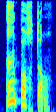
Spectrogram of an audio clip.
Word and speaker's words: important: utile horrible ok remember we don't pronounce h here horrible immense final pronounce immense important not pronounced and then remember you got this m and after consonant so it is here nasal Important important indépendant final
